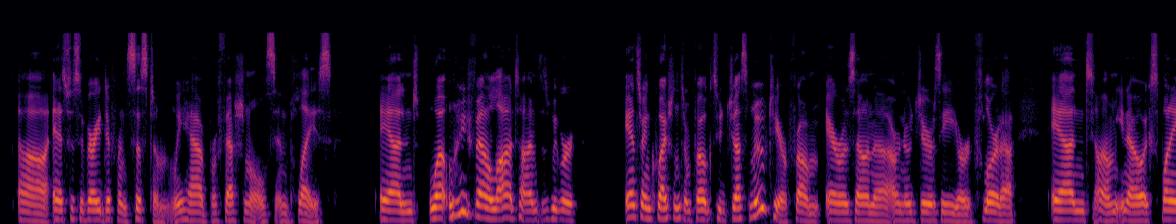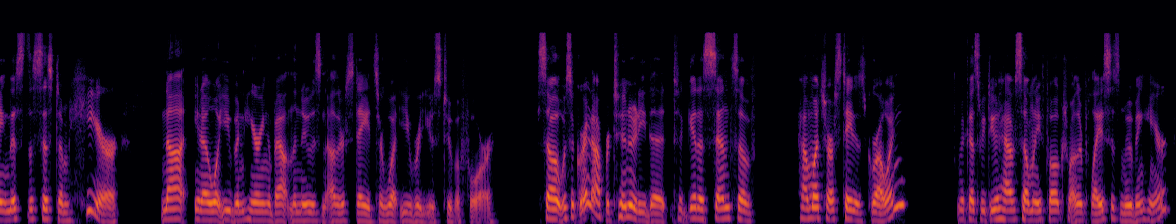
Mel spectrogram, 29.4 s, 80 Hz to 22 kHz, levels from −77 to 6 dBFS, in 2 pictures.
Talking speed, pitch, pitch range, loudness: 205 wpm, 165 Hz, 150-190 Hz, -27 LUFS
